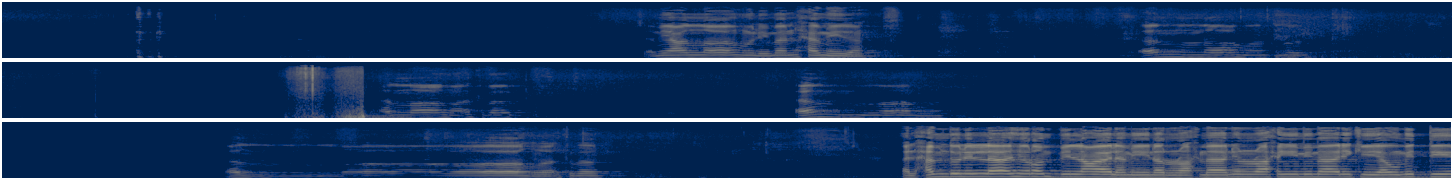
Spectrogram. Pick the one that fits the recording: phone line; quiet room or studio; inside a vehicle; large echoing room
large echoing room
